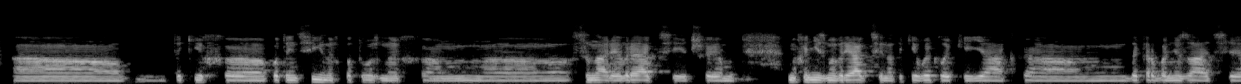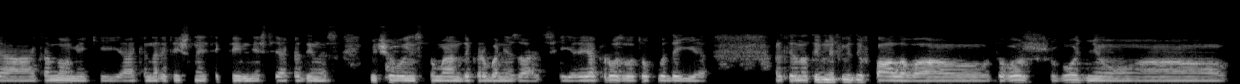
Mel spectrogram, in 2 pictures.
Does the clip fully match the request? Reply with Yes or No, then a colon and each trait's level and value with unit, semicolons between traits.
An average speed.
No: slow, 75 wpm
